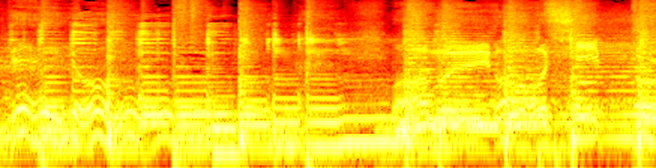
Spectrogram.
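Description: Instrumental break in a Korean trot song: a guitar lead plays bending, wavering notes over the band's steady drum beat.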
